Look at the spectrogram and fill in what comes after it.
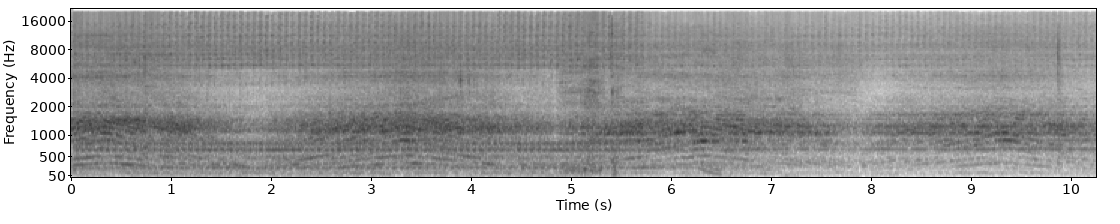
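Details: Thelin Gnome pellet stove made before 2009: variable-pitch whirring whine over a steady hum when running on low or medium, stove does not work on high; probably the auger feed motor, new auger feed assembly suggested.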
